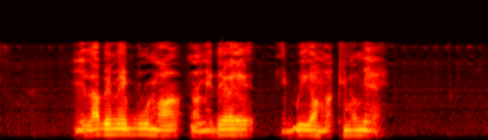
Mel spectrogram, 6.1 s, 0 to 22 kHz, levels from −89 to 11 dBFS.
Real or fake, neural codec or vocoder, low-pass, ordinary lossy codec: fake; codec, 16 kHz, 1 kbps, FreqCodec, larger model; 7.2 kHz; AAC, 64 kbps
